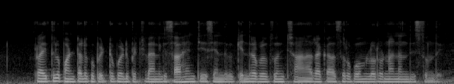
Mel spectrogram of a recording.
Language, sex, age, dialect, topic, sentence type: Telugu, male, 18-24, Central/Coastal, agriculture, statement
